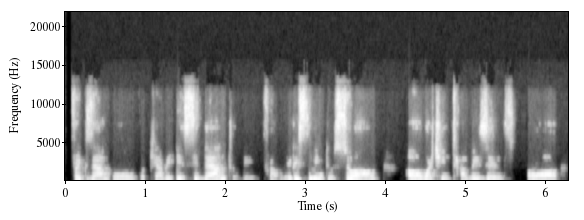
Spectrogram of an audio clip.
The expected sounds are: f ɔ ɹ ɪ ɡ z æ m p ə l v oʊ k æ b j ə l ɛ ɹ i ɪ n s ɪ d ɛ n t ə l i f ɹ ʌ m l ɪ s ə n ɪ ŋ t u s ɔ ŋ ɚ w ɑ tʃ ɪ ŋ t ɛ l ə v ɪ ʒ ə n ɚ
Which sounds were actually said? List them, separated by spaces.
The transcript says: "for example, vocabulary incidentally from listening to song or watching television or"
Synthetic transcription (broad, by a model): f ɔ ɹ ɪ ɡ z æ m p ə l w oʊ k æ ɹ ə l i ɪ n s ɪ d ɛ n t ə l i f ɹ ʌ m l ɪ s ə n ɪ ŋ t u s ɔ ŋ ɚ w ɑ tʃ ɪ ŋ t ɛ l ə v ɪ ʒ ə n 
